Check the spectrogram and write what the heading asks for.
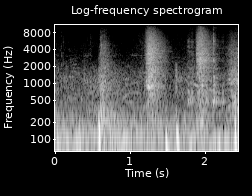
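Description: A few soft thuds and two sharp swishes, one just past the middle and one near the end.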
